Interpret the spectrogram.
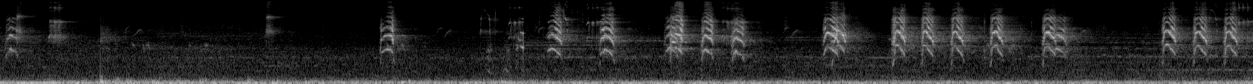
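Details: Uncaged parrot hens playing together, giving harsh, loud squawks, single at first then in rapid clusters of several, over a low rumbling background.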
